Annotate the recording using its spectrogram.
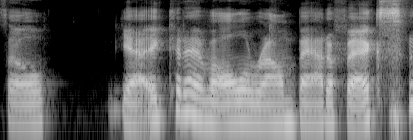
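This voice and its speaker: This woman's voice is loud, with a bright, sharp tone. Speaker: healthcare worker. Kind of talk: casual chat.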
